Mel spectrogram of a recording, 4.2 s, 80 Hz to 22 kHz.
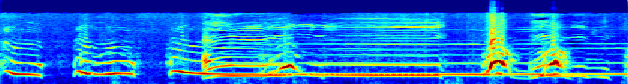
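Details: Cleo, an Irish Wolfhound, gives long, mournful howls in July 2013, joined by a second howling voice, Roger, who got her started; horses come over to see if it is a wolf pack.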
